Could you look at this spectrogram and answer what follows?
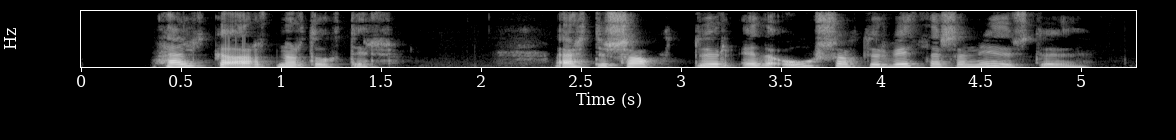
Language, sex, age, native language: Icelandic, female, 30-39, Icelandic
